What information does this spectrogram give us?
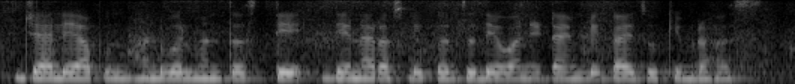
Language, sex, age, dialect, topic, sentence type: Marathi, female, 25-30, Northern Konkan, banking, statement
